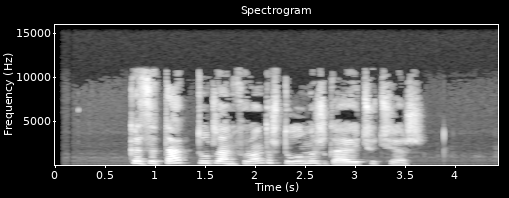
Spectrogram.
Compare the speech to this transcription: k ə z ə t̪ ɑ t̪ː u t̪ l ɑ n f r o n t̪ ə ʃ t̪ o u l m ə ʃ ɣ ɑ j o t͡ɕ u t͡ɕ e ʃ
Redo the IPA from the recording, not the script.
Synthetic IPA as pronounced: k ə z ə t̪ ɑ t̪ː u t̪ l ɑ n f r o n t̪ ə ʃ t̪ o u l m ə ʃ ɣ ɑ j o t͡ɕ u t͡ɕ e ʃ

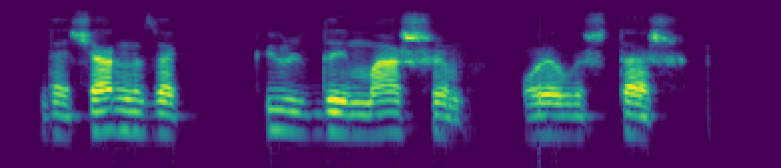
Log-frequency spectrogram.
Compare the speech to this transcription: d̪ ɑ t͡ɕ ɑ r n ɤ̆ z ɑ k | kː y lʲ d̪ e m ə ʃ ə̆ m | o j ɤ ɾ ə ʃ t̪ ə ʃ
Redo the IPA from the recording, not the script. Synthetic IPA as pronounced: d̪ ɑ t͡ɕ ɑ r n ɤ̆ z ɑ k | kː y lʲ d̪ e m ɑ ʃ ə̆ m | o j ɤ l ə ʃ t̪ ɑ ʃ

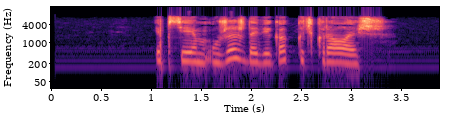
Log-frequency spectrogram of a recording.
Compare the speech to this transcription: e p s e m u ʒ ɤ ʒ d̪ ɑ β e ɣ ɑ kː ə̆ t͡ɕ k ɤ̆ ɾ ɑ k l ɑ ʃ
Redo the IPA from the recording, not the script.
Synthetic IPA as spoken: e p s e m u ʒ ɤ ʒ d̪ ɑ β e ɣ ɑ kː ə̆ t͡ɕ k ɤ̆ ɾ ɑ l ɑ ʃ

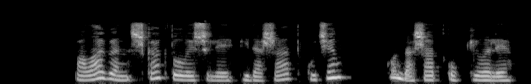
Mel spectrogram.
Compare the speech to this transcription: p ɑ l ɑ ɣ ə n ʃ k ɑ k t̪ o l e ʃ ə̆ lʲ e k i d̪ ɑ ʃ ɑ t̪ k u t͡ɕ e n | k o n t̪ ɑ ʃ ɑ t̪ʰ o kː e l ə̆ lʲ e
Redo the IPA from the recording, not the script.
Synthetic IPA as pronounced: p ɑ l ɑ ɣ ə n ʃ k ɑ k t̪ o l e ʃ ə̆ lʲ e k i d̪ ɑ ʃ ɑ t̪ k u t͡ɕ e n | k o n d̪ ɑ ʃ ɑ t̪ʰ o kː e l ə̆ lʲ e

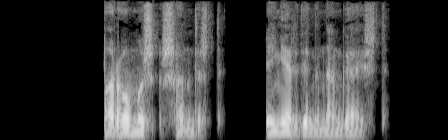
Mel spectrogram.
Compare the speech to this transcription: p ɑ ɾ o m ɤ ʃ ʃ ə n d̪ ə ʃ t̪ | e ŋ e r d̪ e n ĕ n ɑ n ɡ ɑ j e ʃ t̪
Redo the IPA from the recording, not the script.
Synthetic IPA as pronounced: p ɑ ɾ o m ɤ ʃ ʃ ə n d̪ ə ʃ t̪ | e ŋ e r d̪ e n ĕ n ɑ ŋ ɡ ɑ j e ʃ t̪

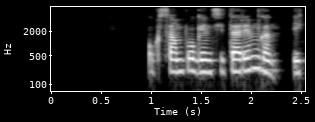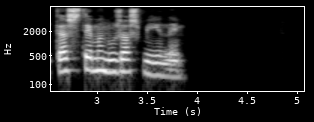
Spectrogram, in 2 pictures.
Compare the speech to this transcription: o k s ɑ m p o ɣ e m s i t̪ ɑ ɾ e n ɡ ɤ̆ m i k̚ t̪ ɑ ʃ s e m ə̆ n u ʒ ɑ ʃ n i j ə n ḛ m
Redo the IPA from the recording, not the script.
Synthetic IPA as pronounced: o k s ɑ m p o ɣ e n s i t̪ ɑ ɾ e m ɡ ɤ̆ n i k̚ t̪ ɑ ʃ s e m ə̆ n u ʒ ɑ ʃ m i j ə n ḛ m

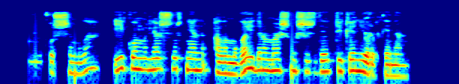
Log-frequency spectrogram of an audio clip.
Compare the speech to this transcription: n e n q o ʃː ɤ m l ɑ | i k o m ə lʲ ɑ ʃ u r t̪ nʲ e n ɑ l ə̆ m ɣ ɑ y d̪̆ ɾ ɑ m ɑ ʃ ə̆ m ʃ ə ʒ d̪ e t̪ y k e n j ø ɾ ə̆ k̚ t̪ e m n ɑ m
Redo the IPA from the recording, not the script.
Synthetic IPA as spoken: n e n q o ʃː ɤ m l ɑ | i k o m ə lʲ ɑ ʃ u r t̪ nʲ e n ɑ l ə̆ m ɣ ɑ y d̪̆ ɾ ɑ m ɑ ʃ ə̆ m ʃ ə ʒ d̪ e t̪ y k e n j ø ɾ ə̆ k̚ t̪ e n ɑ m

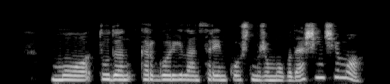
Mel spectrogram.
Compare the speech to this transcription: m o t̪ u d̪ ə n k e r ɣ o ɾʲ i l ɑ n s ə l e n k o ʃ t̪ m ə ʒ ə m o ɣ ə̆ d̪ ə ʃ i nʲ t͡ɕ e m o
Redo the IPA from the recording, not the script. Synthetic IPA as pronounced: m o t̪ u d̪ ə n k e r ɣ o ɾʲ i l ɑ n s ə ɾ e n k o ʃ t̪ m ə ʒ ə m o ɣ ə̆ d̪ ɑ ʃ i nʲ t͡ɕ e m o

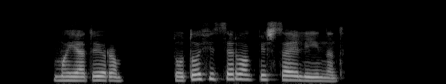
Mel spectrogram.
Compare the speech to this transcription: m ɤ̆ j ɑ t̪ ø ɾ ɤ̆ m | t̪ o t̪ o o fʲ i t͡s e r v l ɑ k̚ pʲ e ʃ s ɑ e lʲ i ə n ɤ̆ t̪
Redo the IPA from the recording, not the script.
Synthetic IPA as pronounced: m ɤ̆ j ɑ t̪ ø ɾ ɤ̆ m | t̪ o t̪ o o fʲ i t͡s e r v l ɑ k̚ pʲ e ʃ s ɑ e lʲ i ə n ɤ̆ t̪

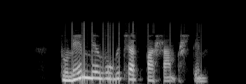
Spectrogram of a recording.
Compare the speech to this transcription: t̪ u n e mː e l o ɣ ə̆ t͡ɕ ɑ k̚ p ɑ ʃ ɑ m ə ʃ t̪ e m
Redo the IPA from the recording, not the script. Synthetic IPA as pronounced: t̪ u n e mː e l u ɣ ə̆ t͡ɕ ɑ k̚ p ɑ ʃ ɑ m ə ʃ t̪ e m

